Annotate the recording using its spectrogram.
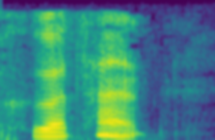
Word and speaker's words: Canhe: 你决定不是第一个叫错我的姓的美国人，确实挺奇怪的，有些中文名字的发音和英文发音截然不同，比如我一个朋友的名字拼写是 C-A-N-H-E, 你觉得应该怎么念他的名字？ – Can he? – 哈哈，我就知道你会念错，正确的发音是何灿。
